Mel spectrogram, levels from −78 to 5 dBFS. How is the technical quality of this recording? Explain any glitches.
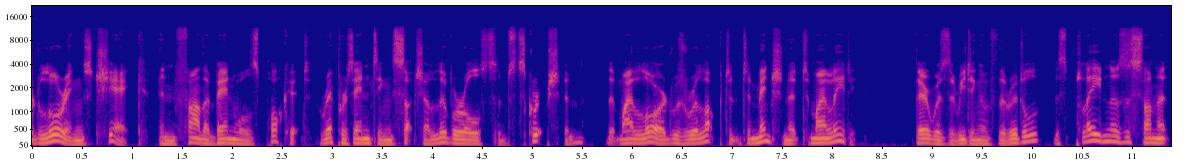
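The recording has two kinds of network glitch, both in the receiver's jitter buffer, on top of a call codec whose audio tops out around 12 kHz.

Short stalls from a late packet occur four times, at 4.63, 4.82, 5.26 and 5.62 s. Each time, a packet arrived after its playout moment and the buffer ran dry. The receiver stretched the last speech sound for 27, 44, 60 and 96 ms respectively, then resumed exactly where it left off. Nothing is lost, but each sound is held unnaturally long, with a faint buzz or dip.

A jitter buffer speed-up runs from 9.24 to 9.48 s. By then the buffer held more audio than its target, so the receiver trimmed short pitch-period-sized pieces in quick succession, removing about 40 ms in total. Playback runs at roughly 114% speed for that quarter second. The pitch stays the same, but the speech sounds briefly rushed.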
